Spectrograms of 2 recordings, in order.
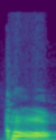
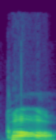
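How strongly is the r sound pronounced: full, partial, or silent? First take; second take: silent; silent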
